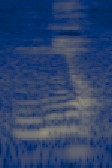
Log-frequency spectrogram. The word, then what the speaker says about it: Nioh: be this game n not sure if it's called Neo or N I believe in the Japanese correct pronunciation would be Neo but for the sake of coolness I want to call it na because it just sounds cooler so this is going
